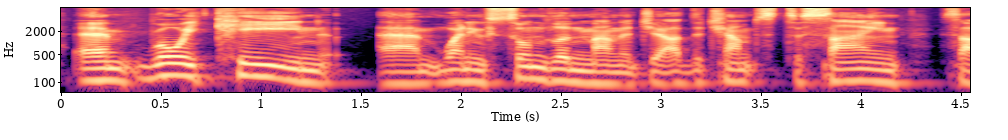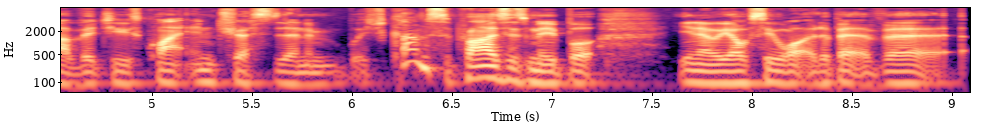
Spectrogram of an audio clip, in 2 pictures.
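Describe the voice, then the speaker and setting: A man's voice: deep voice, a bit bright. A man co-hosting a football podcast, telling a short story in a wry, laid-back way. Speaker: podcast co-host. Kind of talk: casual chat.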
